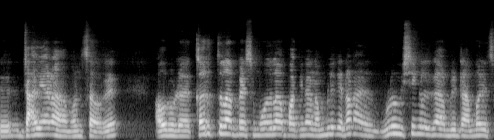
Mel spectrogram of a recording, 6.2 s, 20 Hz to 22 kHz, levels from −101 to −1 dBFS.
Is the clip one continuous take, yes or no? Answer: yes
